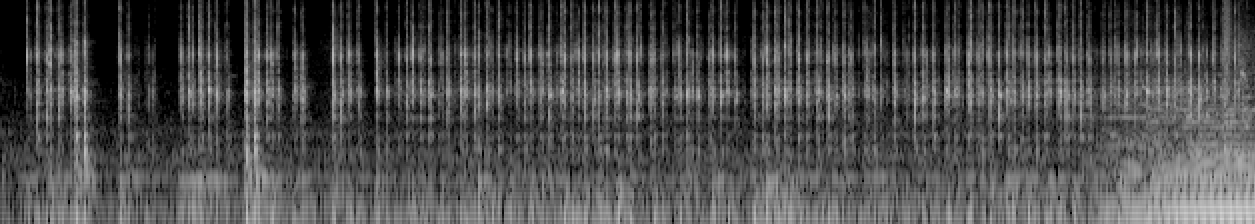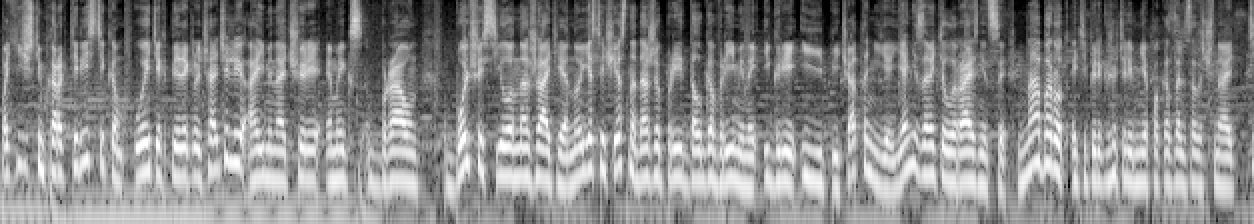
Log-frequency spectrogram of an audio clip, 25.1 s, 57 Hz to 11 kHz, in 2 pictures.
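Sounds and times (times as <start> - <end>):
mechanical keyboard typing: 0.2 - 12.4.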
